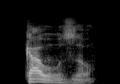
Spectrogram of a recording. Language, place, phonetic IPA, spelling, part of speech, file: Occitan, Béarn, [ˈkawzo], causa, noun, LL-Q14185 (oci)-causa.wav
- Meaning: 1. cause 2. thing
